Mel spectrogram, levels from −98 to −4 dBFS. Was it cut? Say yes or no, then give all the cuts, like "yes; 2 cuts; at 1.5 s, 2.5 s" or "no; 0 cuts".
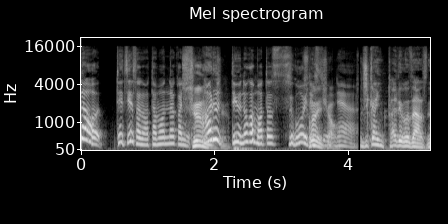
no; 0 cuts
